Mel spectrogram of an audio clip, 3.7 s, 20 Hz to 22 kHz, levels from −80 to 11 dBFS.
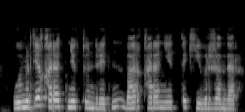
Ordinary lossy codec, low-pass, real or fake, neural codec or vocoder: none; none; real; none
